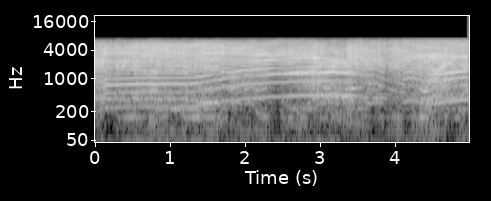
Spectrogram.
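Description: Nitro RC truck engine revving hard. Its high-pitched note climbs for about three seconds as the truck accelerates, drops back, then climbs again near the end.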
